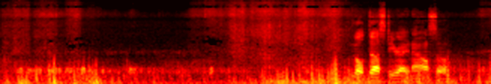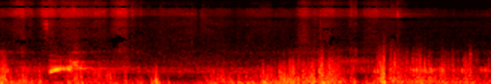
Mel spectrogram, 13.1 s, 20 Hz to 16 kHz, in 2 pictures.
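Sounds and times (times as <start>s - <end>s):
wind noise on microphone: 0.0s - 13.0s.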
